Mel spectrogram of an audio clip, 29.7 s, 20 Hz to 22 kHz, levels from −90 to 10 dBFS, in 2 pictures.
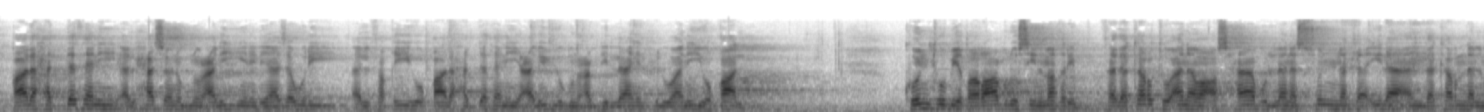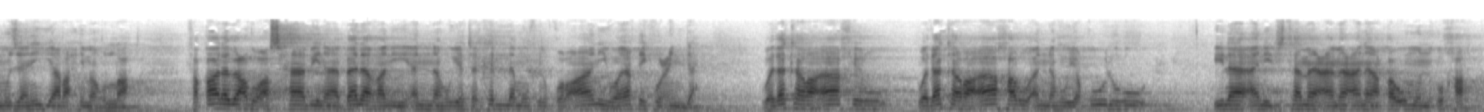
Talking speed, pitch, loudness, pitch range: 105 wpm, 135 Hz, -18 LUFS, 130-145 Hz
